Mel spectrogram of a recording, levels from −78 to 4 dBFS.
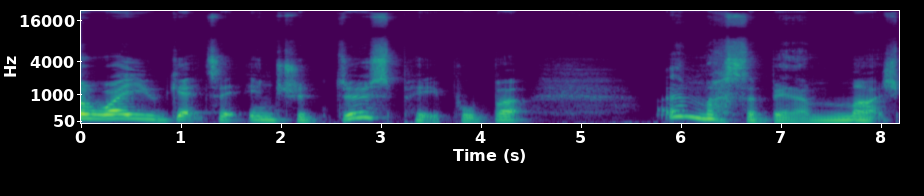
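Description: From start to finish the speech runs at half speed and a full octave low: stereo read as mono, with interleaved left and right samples played as consecutive frames of one channel. Unlike a plain sample-rate mismatch, it adds a faint mirrored copy in the upper spectrum.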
